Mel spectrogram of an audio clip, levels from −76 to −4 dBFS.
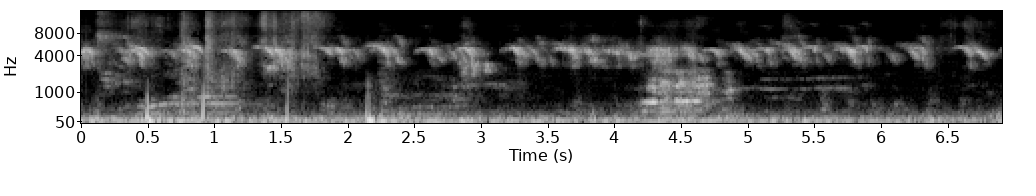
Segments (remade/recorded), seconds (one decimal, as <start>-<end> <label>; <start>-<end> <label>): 0.0-3.6 recorded; 3.6-4.6 remade; 4.6-6.9 recorded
